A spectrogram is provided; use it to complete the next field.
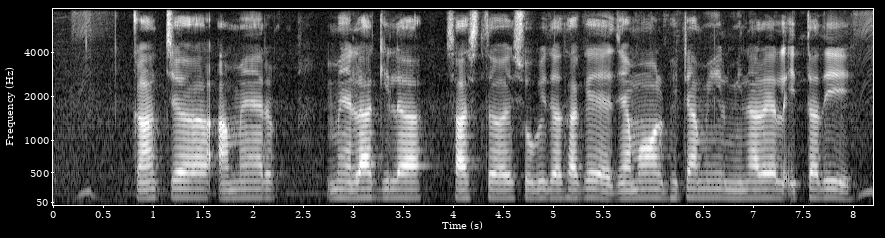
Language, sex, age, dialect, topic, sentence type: Bengali, male, 18-24, Jharkhandi, agriculture, statement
